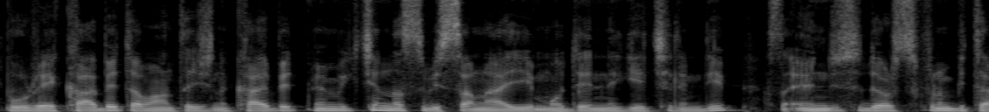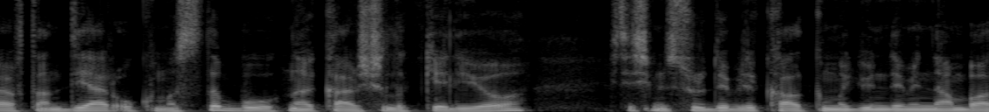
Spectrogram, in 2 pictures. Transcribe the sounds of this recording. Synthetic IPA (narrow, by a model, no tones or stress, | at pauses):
b̥uɾekʰaːbɛt̪ʰavant̪ʰaʒɯnɯkʰajbɛt̪me̞meci̥t͡ʃʰinːasɯlˠbiɾsanaːjimo̞d̪elʲinɛɟe̞t͡ʃʰilʲimd̪ijip̚asɯnaønd͡ʒesyd̪øɾt̪sɯ̥fɯɾɯnbiɾt̪ʰaɾaft̪ʰand̪ijæɾʔo̞̰kʰumasɯd̪abunakʰaɾʃɯlˠɯk̚ɟe̞lʲijo̞ | iʃt̪ʰeʃimd̪isyɾd̪ebilʲikʰalˠkʰɯmaɟynd̪e̞mind̪ænba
